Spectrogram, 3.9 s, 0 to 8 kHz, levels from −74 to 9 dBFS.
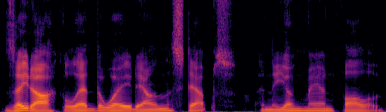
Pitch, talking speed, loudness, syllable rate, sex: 115 Hz, 185 wpm, -19 LUFS, 4.2 syllables/s, male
